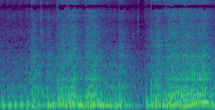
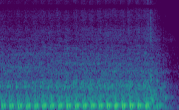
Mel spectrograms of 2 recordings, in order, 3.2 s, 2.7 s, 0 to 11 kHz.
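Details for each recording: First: Kawasaki Bayou 250 ATV after a carburetor replacement, cold, on choke with old fuel still in it: single-cylinder revs and drops back cleanly with a crisp exhaust note; idle may need a slight bump. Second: Kawasaki Bayou 250 ATV after carburetor replacement, still cold with the choke on and old fuel in the tank: single-cylinder idle thumping slow and slightly uneven at about nine or ten beats a second, then fading; idle may need bumping up a touch.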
